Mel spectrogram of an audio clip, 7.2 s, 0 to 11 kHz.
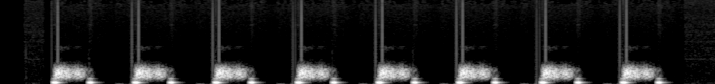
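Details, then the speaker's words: Acute mitral regurgitation heard at the apex: regular heartbeat about 74 a minute with a loud early systolic murmur. "Apex acute mitro regurgitation"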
